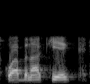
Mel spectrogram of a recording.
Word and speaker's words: Wabanakiik: And the version that we're using right now, Wabanaki, is really more the anglicized version, although some of the tribal dialects do pronounce it more closer to that. From what I've been told and taught, you know, by folks like Roger Paul, Wabanakiik is more the term we would use in Passamaquoddy.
